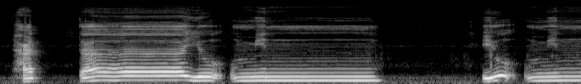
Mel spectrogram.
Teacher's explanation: Nun ini kita dengungkan setelah itu baru matikan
